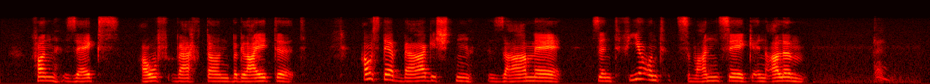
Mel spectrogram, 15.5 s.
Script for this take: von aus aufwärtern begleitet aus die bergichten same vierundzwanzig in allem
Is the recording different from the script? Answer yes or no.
yes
